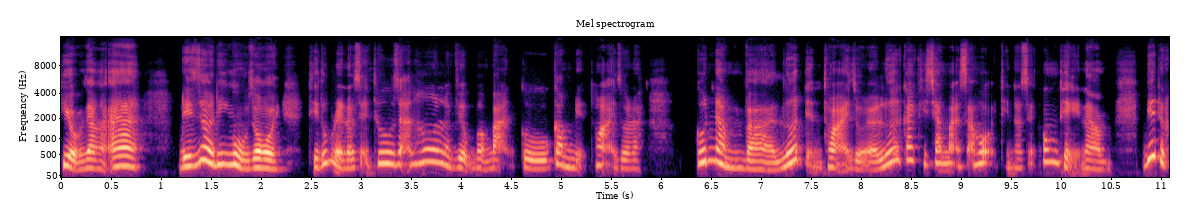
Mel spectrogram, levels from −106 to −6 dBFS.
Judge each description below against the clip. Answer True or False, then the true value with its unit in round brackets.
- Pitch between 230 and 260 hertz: True (235 Hz)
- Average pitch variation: False (7.2 semitones)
